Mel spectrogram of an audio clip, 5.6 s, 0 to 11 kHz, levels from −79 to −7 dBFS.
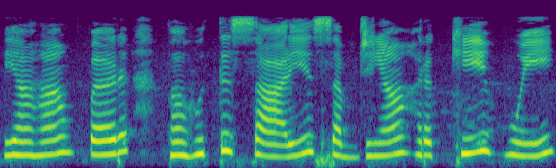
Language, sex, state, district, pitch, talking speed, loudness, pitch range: Hindi, female, Punjab, Pathankot, 270 Hz, 75 wpm, -14 LUFS, 255-305 Hz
